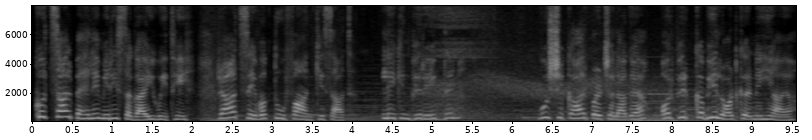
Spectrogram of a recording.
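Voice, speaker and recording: A determined young cartoon queen with a high voice. She speaks earnestly and plainly, with faint music behind her. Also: lively intonation, unhurried. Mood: matter-of-fact. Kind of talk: Hindi cartoon dub acting.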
